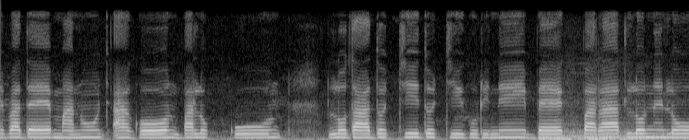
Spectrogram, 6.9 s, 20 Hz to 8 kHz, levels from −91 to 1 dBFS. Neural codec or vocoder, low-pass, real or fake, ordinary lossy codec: none; 7.2 kHz; real; none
